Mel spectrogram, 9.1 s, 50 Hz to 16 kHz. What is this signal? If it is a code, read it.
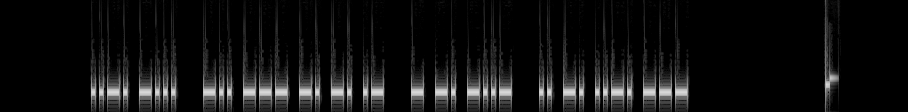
Morse code, heard as a keyed tone, about 30 wpm, 700 Hz. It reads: FB DONNA TNX INFO
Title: Practice QSO - Exchange 3 - More Info - 30wpm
